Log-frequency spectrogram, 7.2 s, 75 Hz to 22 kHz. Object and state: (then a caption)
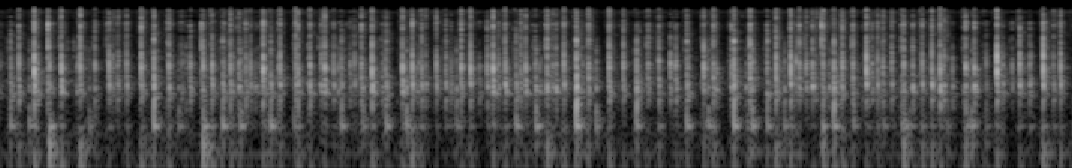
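Mechanical keyboard with PBT keycaps. Fingertips of both hands type steadily on a KBD67 Lite 65% mechanical keyboard with a black plastic case, white blank PBT keycaps and lubed Dinokeys Mints linear switches. A rapid, continuous stream of short, crisp key taps fills the clip, each click dying away almost instantly with a bright, mid-to-high clatter and little low end.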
